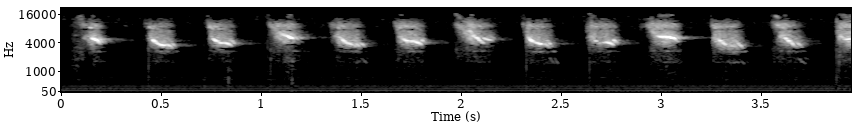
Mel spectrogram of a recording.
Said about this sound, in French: Et en ce moment, il y a le Pouillot Véloce qui chante.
